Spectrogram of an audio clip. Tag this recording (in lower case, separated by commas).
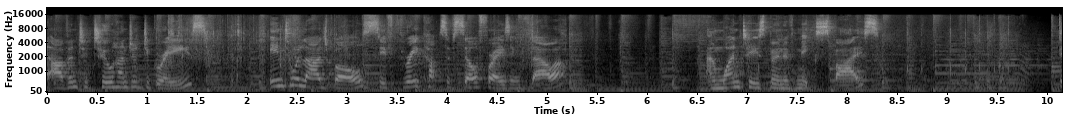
speech, music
